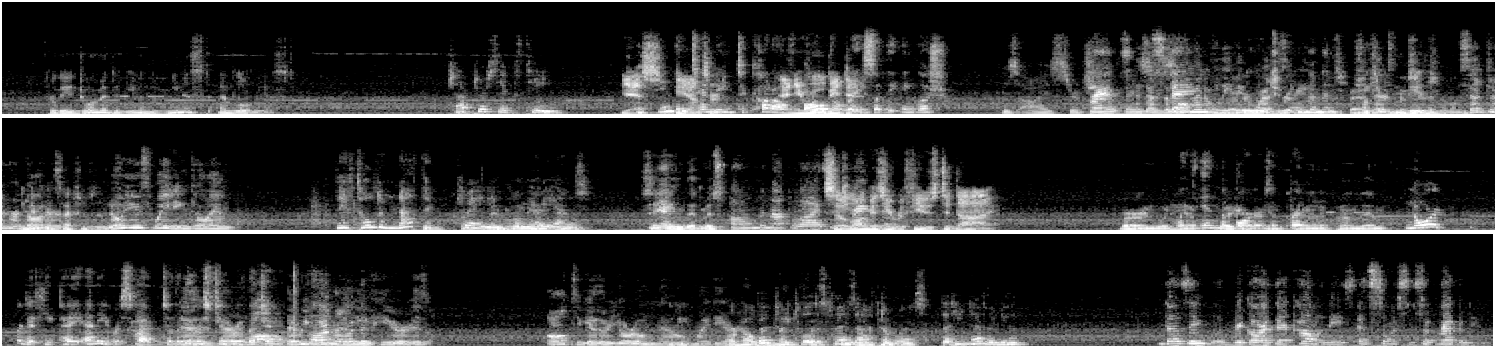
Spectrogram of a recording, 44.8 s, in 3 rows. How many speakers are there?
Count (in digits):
8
